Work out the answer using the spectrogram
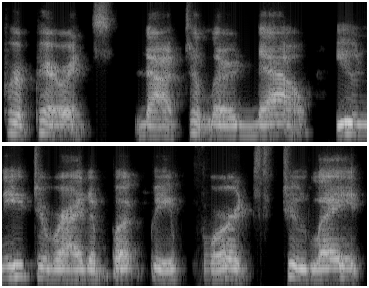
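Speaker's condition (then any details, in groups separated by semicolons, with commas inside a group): Primary lateral sclerosis; voice affected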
